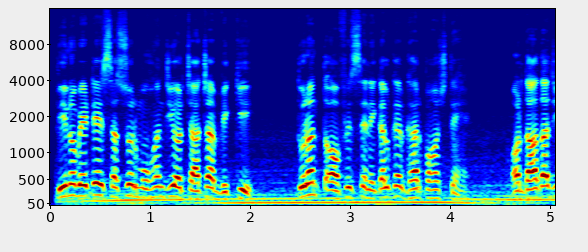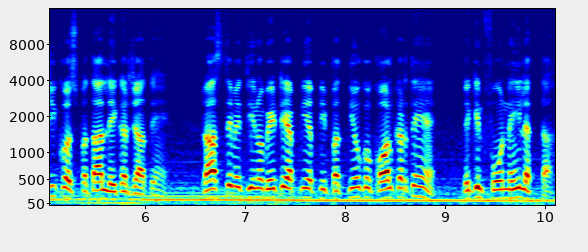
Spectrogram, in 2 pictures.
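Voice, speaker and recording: A man's voice: on the high side, fairly quick, a little hiss or hum. A man reading scripted, dramatic story narration.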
